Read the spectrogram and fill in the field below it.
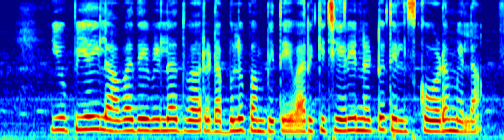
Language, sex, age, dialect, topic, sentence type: Telugu, female, 18-24, Southern, banking, question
